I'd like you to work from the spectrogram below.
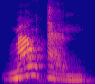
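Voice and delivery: "mountain" as moun, catch, "en"; silent T. Shown as a demonstration. Teacher demonstrates the rule, silent T in mountain. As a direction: swallow the T in "mountain", end on N. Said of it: "the T becomes silent and you would replace it with the N".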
